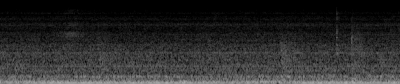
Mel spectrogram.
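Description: Small refrigeration compressor of a salad rail cooler running with a steady hum, just topped up with R-134a refrigerant on a unit the technician suspects is low on charge.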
